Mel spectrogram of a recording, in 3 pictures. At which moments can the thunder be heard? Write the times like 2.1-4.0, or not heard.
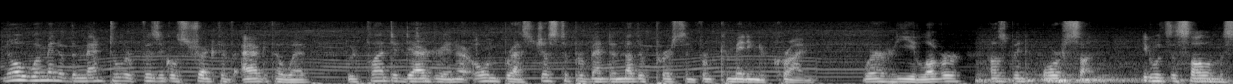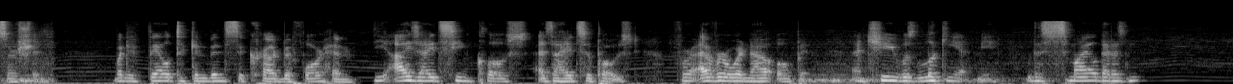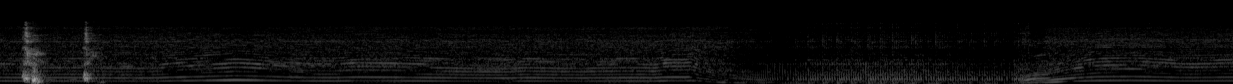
9.8-12.9, 19.9-22.9.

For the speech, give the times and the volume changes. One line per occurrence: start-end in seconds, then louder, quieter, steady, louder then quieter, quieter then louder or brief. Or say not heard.
0.0-23.7 steady.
